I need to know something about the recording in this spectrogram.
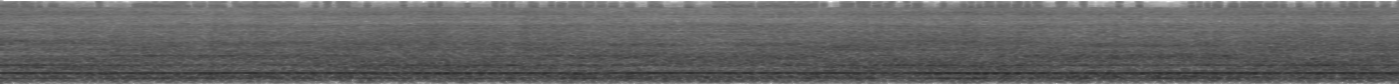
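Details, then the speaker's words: Used vacuum cleaner with rusted screws and a gap in the cleaner head: loud steady motor whine with a slightly uneven, rough edge; sounds rough but runs fine, cause not pinned down. "so yeah I mean this thing I it sounds a little rough but it runs fine which is good"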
